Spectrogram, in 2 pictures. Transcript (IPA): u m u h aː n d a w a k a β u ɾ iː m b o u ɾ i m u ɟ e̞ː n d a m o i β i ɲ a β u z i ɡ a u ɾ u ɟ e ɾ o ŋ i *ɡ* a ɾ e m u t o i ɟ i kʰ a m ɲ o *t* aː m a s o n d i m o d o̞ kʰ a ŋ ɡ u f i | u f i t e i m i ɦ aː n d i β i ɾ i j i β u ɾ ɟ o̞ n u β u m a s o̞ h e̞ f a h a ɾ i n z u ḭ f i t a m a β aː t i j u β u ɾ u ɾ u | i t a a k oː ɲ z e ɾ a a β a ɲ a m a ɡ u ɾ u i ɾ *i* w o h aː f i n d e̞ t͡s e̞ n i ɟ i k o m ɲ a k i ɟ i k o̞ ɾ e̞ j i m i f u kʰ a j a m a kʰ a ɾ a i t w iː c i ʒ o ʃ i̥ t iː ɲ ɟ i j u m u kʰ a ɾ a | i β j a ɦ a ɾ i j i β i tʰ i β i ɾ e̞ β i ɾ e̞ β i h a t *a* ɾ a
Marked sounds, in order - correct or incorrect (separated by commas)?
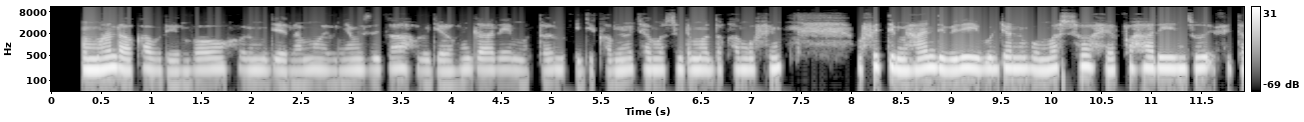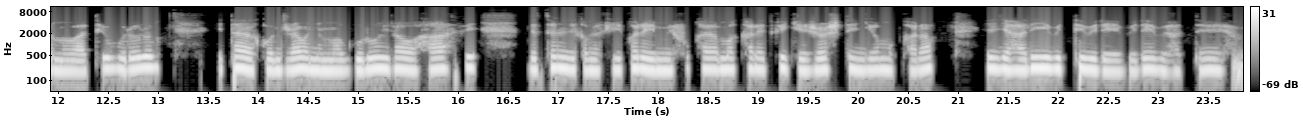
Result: correct, incorrect, incorrect, incorrect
